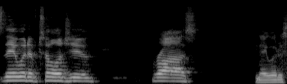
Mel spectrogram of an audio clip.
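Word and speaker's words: Ra's al Ghul: me talia's Dad yeah it says Dennis O'Neill created Roz and he pronounces it race oh we're starting fuel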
